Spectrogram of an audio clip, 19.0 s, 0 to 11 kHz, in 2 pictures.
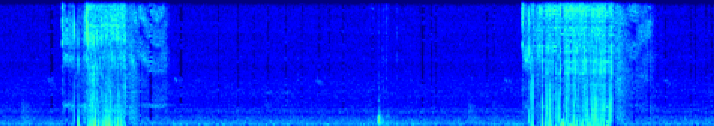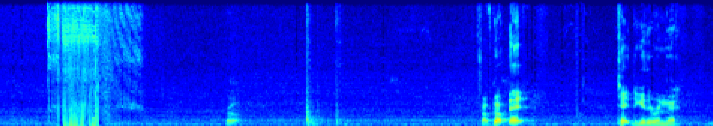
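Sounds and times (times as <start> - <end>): steady background hum: 0.0 - 19.0
electric welder tack welds: 0.8 - 2.4, 7.0 - 8.8, 10.1 - 11.5.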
